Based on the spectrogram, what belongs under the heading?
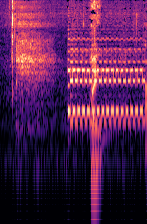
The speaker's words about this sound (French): C'est l'heure du téléphone. Sébastien Barthélémy nous appelle.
